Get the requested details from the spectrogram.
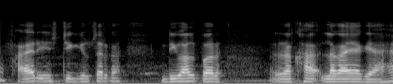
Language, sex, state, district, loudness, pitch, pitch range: Hindi, male, Jharkhand, Garhwa, -19 LUFS, 140 Hz, 130-145 Hz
